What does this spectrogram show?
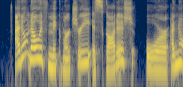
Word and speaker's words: McMurtry: Having a name like McMurtry, everyone pronounces it different ways. Most oftentimes they say McMurdy. They leave the R out.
